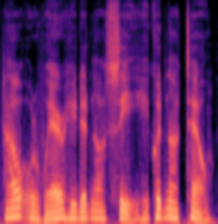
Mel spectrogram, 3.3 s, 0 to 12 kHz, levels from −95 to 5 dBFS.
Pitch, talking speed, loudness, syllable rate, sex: 100 Hz, 200 wpm, -16 LUFS, 3.7 syllables/s, male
